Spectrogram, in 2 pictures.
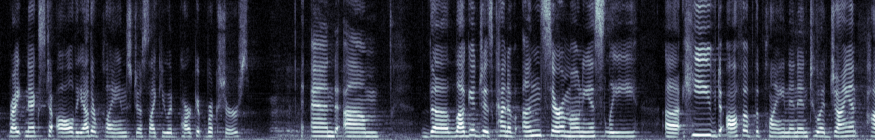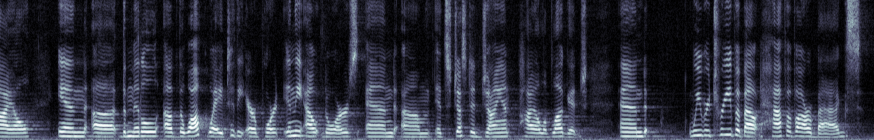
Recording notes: At our 2015 live event, "Ladies Night,".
